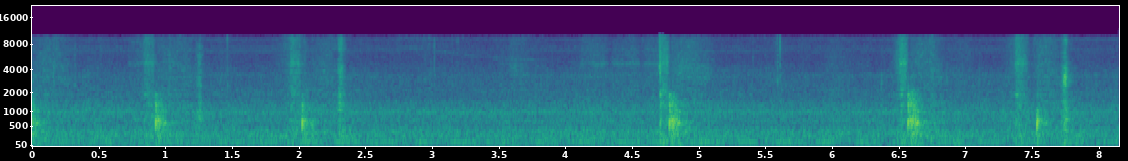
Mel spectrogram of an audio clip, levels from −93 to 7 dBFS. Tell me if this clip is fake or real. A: real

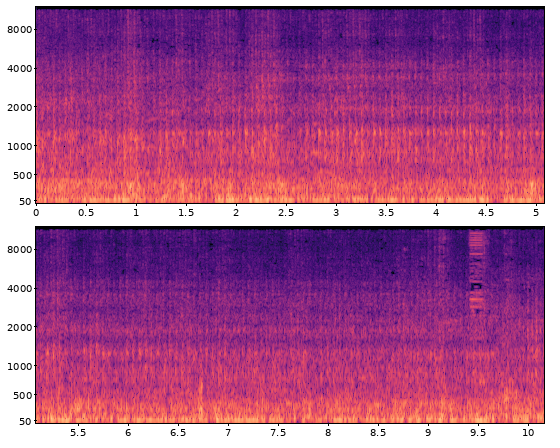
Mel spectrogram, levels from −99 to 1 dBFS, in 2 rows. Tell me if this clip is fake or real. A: real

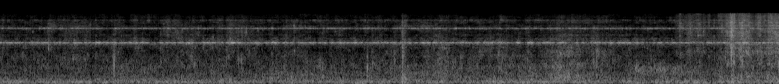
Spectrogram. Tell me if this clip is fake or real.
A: fake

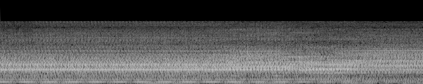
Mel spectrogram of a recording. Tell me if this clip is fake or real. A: real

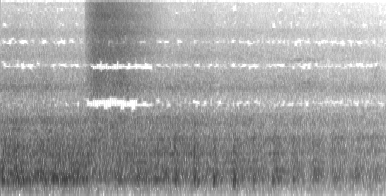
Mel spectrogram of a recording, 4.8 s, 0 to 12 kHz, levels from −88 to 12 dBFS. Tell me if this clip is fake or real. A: real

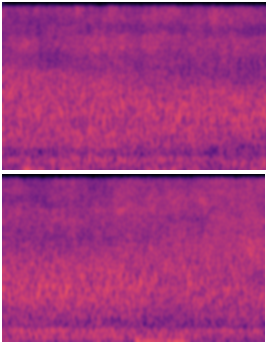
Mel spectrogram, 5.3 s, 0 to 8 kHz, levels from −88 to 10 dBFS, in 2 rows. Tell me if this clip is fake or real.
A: fake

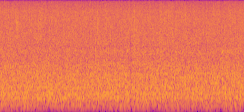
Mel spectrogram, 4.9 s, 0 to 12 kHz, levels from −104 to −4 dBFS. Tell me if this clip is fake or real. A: real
